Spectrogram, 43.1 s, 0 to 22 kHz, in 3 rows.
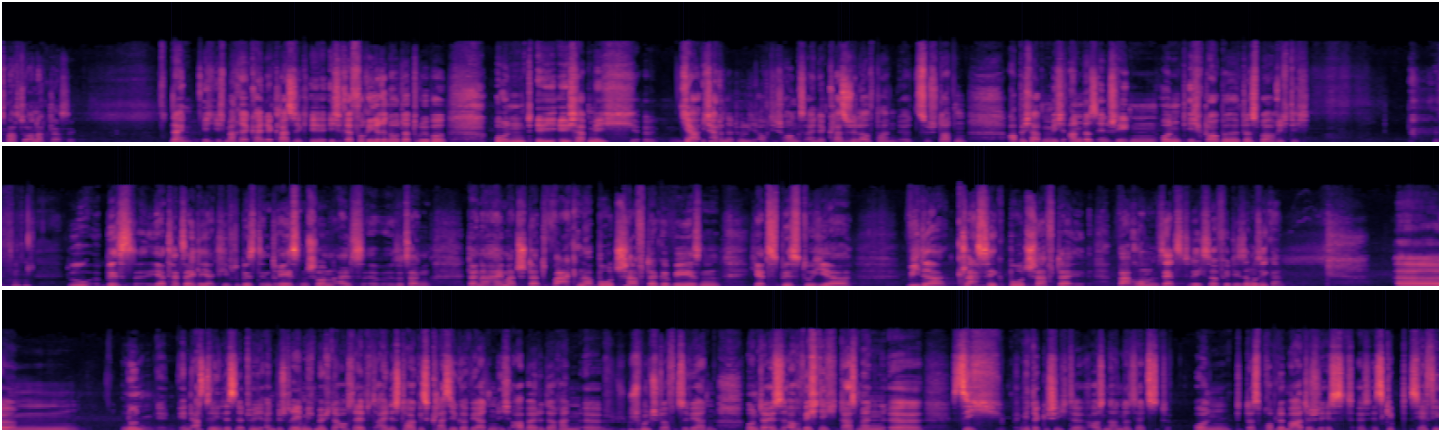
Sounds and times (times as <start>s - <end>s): Speech: 0.0s - 0.8s, 1.6s - 4.4s, 5.0s - 13.1s, 15.0s - 27.2s, 28.3s - 43.1s.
